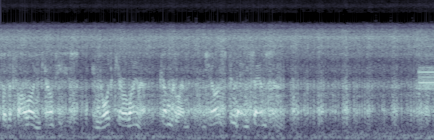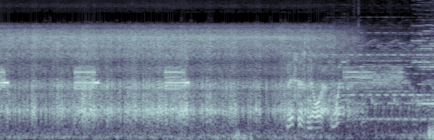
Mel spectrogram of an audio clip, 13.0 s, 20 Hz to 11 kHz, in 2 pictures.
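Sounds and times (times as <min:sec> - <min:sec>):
radio static and hiss: 0:00.0 - 0:04.8
two-tone data bursts: 0:11.1 - 0:13.0.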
